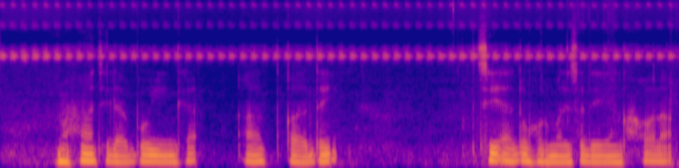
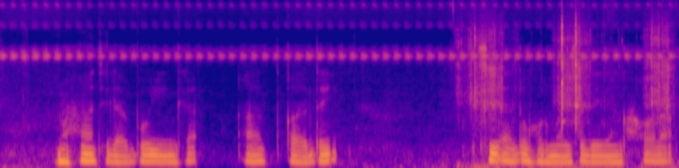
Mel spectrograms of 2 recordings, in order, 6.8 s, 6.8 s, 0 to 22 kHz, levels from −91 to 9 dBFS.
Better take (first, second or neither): first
